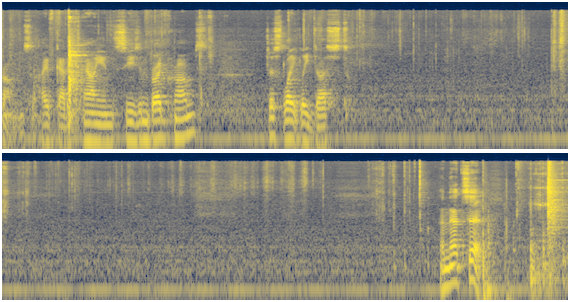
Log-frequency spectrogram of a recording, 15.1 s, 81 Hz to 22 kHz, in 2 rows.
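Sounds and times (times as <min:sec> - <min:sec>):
steady low hum: 0:00.0 - 0:15.0
breadcrumbs rustling and pattering: 0:03.6 - 0:13.3.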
